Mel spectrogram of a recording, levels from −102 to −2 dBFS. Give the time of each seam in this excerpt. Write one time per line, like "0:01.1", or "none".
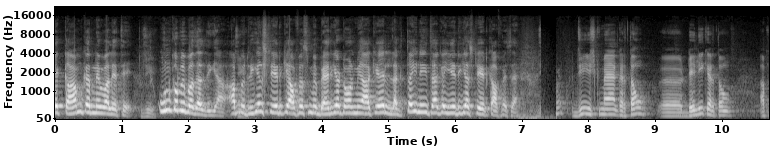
0:07.4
